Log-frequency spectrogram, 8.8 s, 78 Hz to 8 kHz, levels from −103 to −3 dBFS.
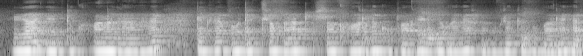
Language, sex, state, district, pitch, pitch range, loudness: Hindi, male, Chhattisgarh, Balrampur, 120 Hz, 115-125 Hz, -21 LUFS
